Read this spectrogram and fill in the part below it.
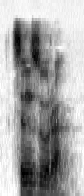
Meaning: censorship
- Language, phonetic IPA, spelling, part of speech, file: Ukrainian, [t͡senˈzurɐ], цензура, noun, LL-Q8798 (ukr)-цензура.wav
